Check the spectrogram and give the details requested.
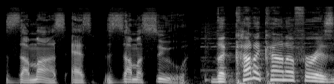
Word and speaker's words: Zamasu: What would you call this Kaioshin? What? Zamasu? Zamasu? Well, guess what? No! It's Zamasu.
